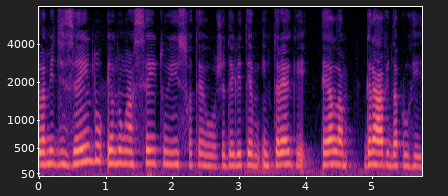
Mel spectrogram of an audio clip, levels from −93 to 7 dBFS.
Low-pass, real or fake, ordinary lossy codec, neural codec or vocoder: none; real; none; none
